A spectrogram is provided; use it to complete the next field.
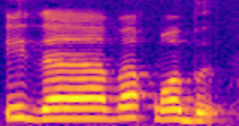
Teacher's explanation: با پہ قلقلہ کرنا ہے کیونکہ با حروف قلقلہ میں سے قوف کو موٹا پڑھیں گے.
